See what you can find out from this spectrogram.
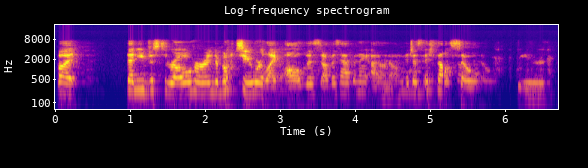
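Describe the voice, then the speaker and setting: A woman's voice: medium pitch, normal speed, lo-fi sound. A woman chatting casually and emphatically in a book discussion, swearing freely and leaning on "like". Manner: emphatic, swearing, filler-heavy with "like".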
